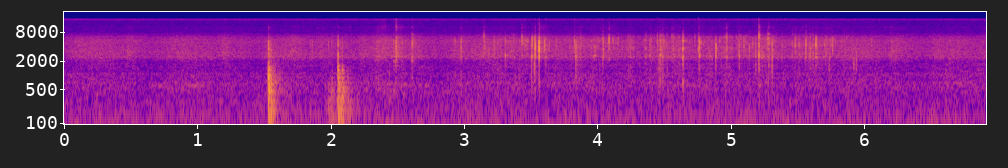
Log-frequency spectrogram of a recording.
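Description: Two hard knocks about half a second apart as bars of soap are set down on a wooden floor, then a run of small crinkling crackles from the wrapper of a Dettol soap bar being handled and opened.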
